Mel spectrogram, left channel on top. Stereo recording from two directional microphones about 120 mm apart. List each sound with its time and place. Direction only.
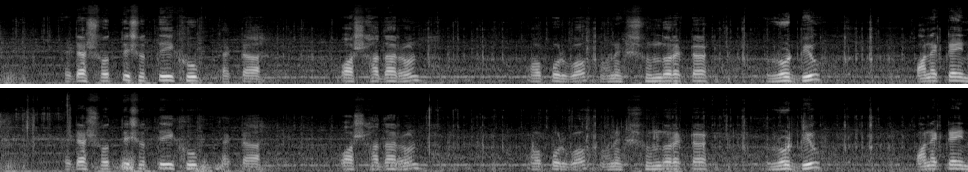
0.8 s speech: 25° left (ahead or behind)
1.5 s speech: 30° left (ahead or behind)
5.4 s speech: 25° left (ahead or behind)
6.1 s speech: centre (ahead or behind)
6.5 s speech: 25° left (ahead or behind)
